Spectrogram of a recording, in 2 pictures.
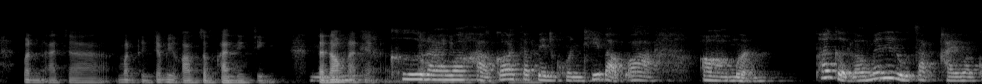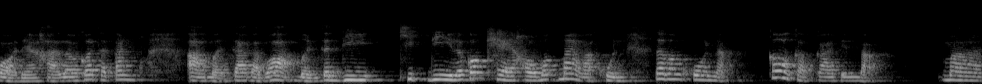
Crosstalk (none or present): present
